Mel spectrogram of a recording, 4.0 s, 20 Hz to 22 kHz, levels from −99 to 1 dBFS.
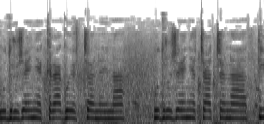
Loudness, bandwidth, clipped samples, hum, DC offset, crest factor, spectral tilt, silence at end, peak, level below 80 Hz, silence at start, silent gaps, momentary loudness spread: -13 LUFS; 14.5 kHz; under 0.1%; none; under 0.1%; 12 dB; -4 dB/octave; 0 s; 0 dBFS; -28 dBFS; 0 s; none; 4 LU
